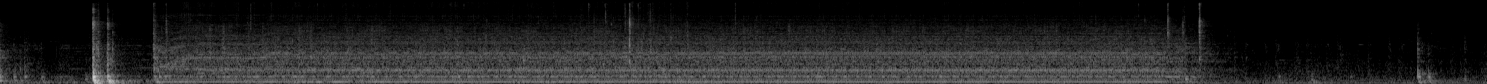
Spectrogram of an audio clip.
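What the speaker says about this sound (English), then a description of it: "Let me mix this up before I add the next ingredients." An electric mixer whirs through cheese bread dough made with potato flakes: a clack, then a steady, even motor hum that holds for about ten seconds before cutting off, fairly quiet and close.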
